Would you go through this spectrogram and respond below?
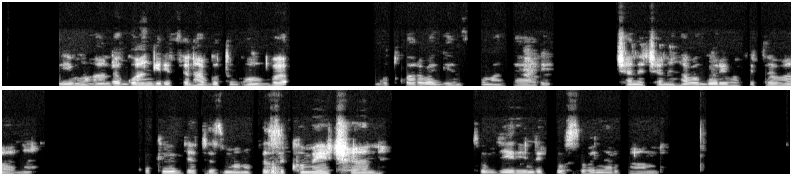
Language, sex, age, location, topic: Kinyarwanda, female, 36-49, Musanze, government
